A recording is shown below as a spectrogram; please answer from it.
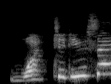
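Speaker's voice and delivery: loud, high, outraged question; indignant challenge. A narrator's reading. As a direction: demand it in disbelief. Heroine challenges his muttered remark.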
